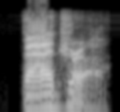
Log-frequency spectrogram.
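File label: "bajra", American English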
